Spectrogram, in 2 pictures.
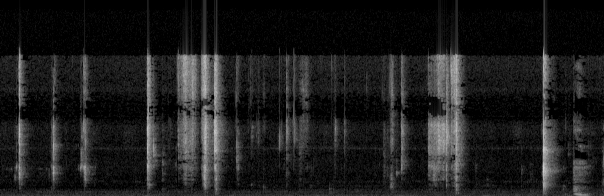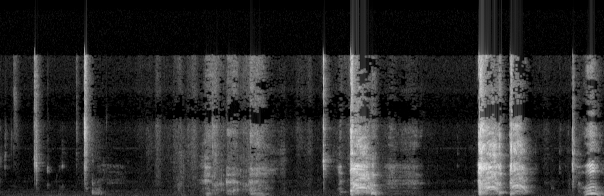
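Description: A woman chewing with small mouth clicks, then coughing loudly several times in the last six seconds, her throat set off by hot sauce.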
